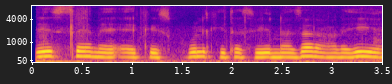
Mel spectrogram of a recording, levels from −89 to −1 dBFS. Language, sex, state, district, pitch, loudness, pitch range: Hindi, female, Jharkhand, Palamu, 190 Hz, -15 LUFS, 185-210 Hz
